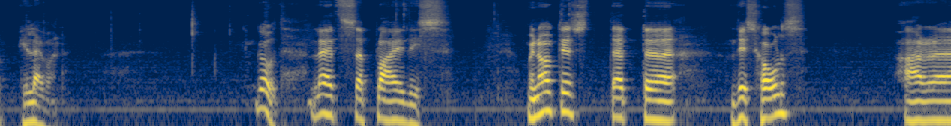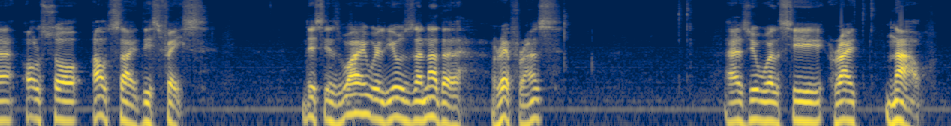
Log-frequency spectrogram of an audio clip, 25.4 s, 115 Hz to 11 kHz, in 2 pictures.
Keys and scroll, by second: 2.6 Home, 20.2 F6.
